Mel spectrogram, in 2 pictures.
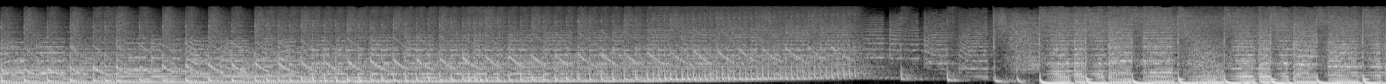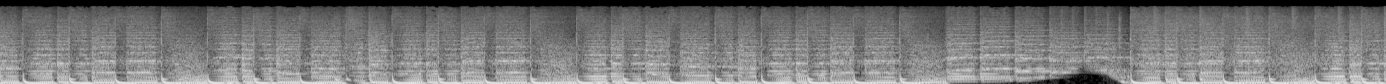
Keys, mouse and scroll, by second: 2.1 Return, 2.6-5.4 drag, 6.5 b, 7.5 click, 15.3 click, 21.1 v, 21.6-22.4 alt+scroll up 2, 22.4-23.2 typing, 23.8 click, 27.6-27.7 typing.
